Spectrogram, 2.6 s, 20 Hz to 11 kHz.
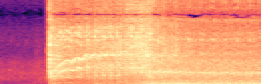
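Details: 80 Series Land Cruiser with 1VD-FTV turbo diesel swapped from a 79 Series, first fire-up after an ECU adjustment; quick crank catches at once into a smooth, deep, even diesel rumble with no misses or knocks, a healthy start.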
